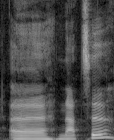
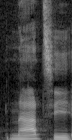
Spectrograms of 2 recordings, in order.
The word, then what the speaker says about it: Natze: friends, everyone calls me Natze. Yeah. But it's a little bit difficult because I played in Australia, and then I played in America, and if you pronounce it, it calls like Nazi, and I was like,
